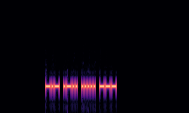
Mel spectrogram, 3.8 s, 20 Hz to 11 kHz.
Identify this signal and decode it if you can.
Morse code, heard as a keyed tone, about 40 wpm, 700 Hz. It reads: KL5O
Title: USA Call Signs - 4 Characters - Repeated 3x - 40wpm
